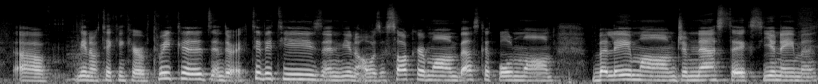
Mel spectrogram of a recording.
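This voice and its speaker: A woman with an Arabic accent at a moderate pace and medium pitch, fairly even intonation, noticeable background noise. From Jerusalem, Middle East. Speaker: life insurance agent. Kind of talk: podcast interview.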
